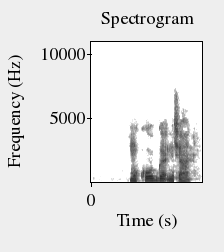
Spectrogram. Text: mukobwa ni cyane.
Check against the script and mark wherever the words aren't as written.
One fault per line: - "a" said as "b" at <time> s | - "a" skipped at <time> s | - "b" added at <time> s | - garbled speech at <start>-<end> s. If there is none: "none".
none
